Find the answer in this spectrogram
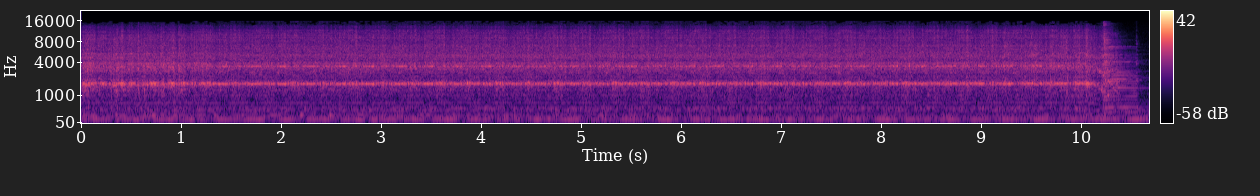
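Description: Power string winder running steadily, turning a guitar tuner post to wind on a new string; a steady whine that cuts off at the very end.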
